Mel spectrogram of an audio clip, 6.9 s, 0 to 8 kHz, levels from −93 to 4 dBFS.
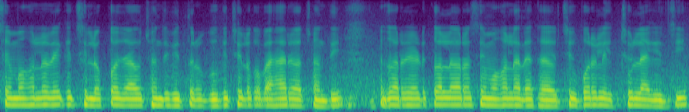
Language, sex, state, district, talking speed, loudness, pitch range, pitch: Odia, male, Odisha, Malkangiri, 140 wpm, -12 LUFS, 125-135 Hz, 130 Hz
